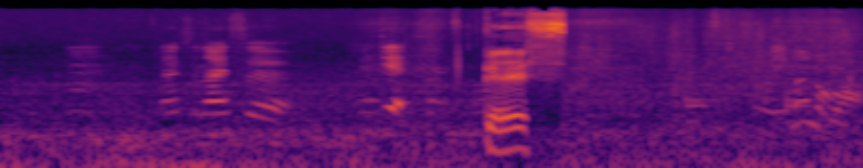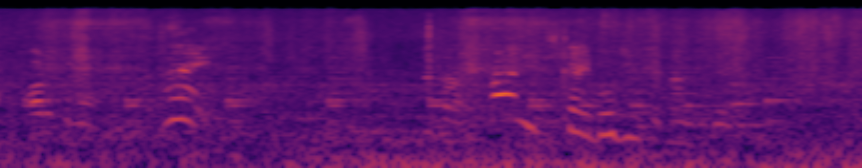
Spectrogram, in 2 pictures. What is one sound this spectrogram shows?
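Young women chat and exclaim nearby.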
